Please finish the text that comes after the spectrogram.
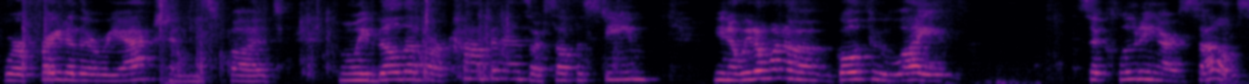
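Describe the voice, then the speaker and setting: Lady streamer chatting away while she works in the kitchen, reads out comments, highish voice, really echoey room. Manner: chatty, talking to herself while busy with tasks. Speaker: live stream host. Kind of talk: casual live chat while cooking, reading out comments. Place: indoors in a kitchen. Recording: echoey room with clear background noise.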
